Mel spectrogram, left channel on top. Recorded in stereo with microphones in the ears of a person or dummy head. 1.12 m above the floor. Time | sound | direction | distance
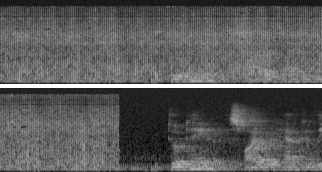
1.7 | a man speaking | 70° right (ahead or behind) | 8.5 m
